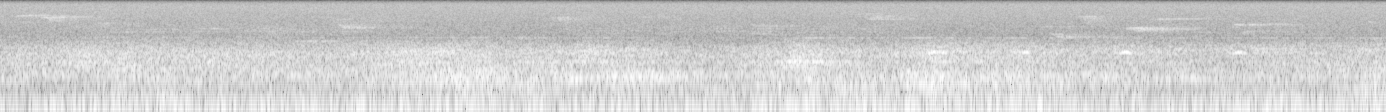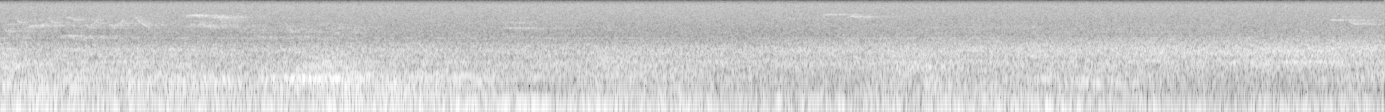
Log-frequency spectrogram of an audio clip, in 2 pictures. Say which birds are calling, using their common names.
Gray Catbird, American Crow, Chestnut-sided Warbler, Black-capped Chickadee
